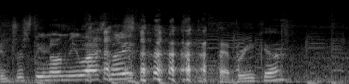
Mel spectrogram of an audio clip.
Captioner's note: laughter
